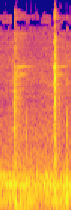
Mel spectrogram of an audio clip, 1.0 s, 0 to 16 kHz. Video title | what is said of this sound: Canister damascus p2 | it has the ting sound to it, but there's still a thud there, so it's probably good. the thud is more than likely the edges as they go through.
